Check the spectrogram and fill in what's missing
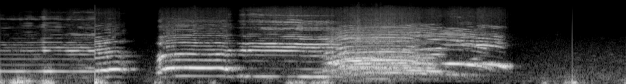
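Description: Crowd at a religious gathering celebrating the birth of Imam Zainul Abedin chants the salawat slogan, a loud collective call of many voices swelling in the middle and then stopping, following a single speaker's lead.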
